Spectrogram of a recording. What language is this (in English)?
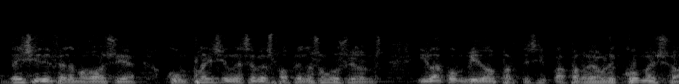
Catalan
